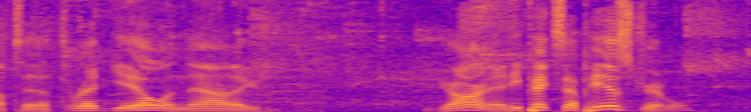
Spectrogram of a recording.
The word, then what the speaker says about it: Garnett: Garnett is how it's pronounced. Okay, I'll give him that. Like Kevin Garnett.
